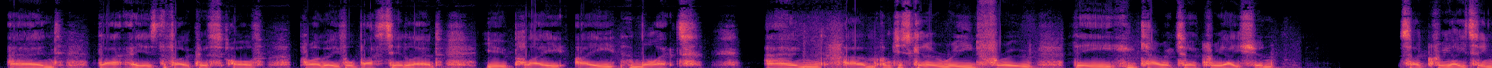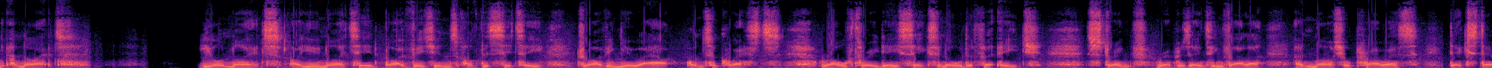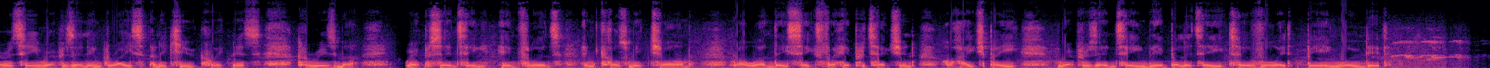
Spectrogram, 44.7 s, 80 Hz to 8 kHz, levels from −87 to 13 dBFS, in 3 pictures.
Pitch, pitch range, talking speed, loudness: 90 Hz, 85-105 Hz, 105 wpm, -18 LUFS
